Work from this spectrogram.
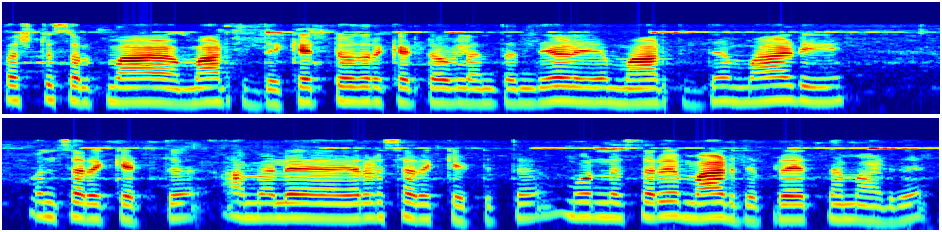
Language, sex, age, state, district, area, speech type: Kannada, female, 30-45, Karnataka, Vijayanagara, rural, spontaneous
